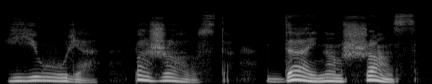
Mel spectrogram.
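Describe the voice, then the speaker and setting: An audiobook reader voicing a pleading, insistent young man who talks slowly and with feeling. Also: medium pitch, lively intonation, mellow, breathy edge, no echo, clean studio sound. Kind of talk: audiobook character reading.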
